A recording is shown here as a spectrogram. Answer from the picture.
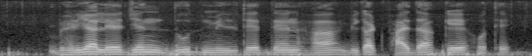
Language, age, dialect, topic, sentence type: Chhattisgarhi, 18-24, Central, agriculture, statement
